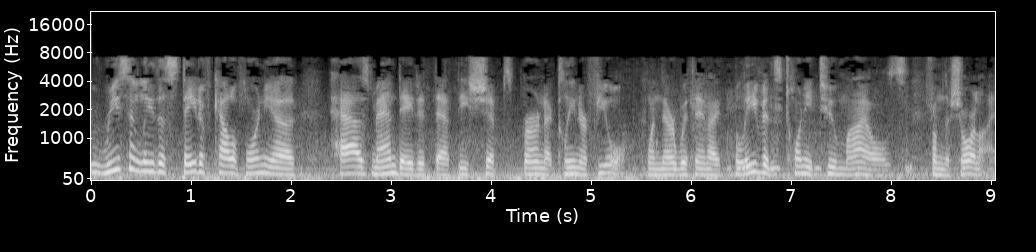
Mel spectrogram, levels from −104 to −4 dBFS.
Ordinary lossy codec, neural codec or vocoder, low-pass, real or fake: MP3, 32 kbps; none; 7.2 kHz; real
